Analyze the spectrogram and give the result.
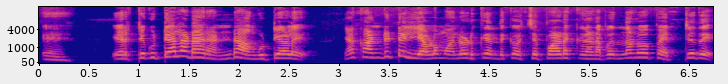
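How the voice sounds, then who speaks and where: A woman's voice: a little high, fairly quick, natural voice. A woman voicing a chatty, gossipy middle-aged village aunt who rattles off asides.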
